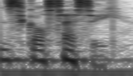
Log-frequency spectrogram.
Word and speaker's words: Scorsese: Martin Scorsese. – Okay. – It's not Scorsese, as everyone seems to think. It is Scorsese.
